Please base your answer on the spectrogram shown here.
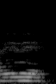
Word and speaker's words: Weber: Acordaos siempre, esto yo siempre lo digo con relación a Weber, acordaos de que la W se pronuncia como B en alemán y de manera diferente en inglés, como el inglés el inglés tiene tantísima presencia, Sí.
